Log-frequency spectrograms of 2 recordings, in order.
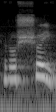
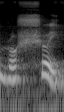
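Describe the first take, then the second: Both takes have the same delivery.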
